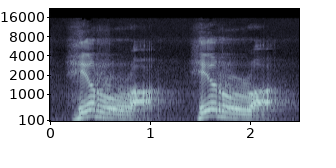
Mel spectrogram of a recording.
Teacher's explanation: terdapat hukum ro tafkhim dibaca tebal ro'nya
